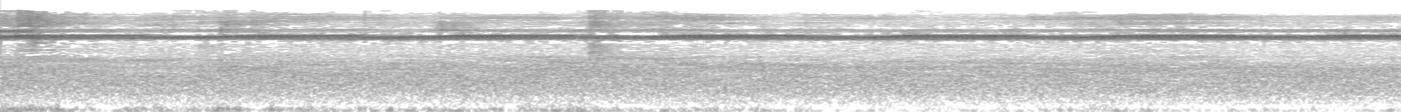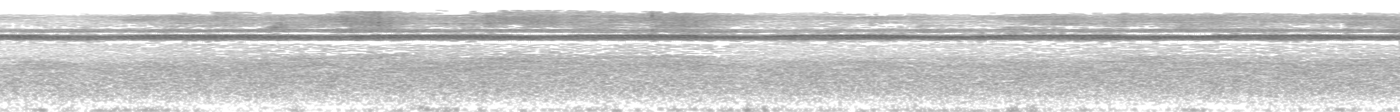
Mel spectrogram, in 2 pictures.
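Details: Crickets chirp on a peaceful summer night in a steady, high-pitched trill over soft wind.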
